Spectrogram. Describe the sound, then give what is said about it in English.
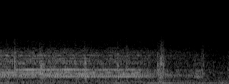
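A distant whistle of an approaching train holds a steady, droning tone for a couple of seconds, sounding somewhat faint and far off with a slight fade toward the end, heard from a wooded grove near the railroad tracks. “In a wooded grove near the railroad tracks, 4 men with their faces masked by bandanas waited tensely as they heard the distant whistle of an approaching train.”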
